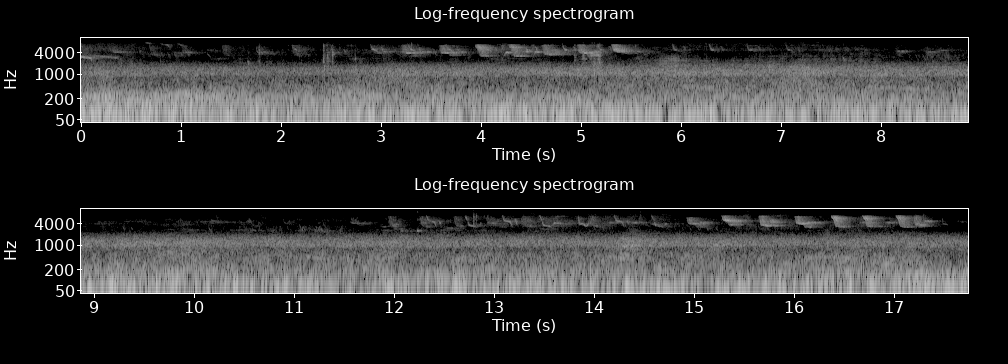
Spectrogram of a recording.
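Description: A songbird singing: a rapid run of short, high repeated notes, heard twice, about three seconds in and again near the end, over a steady low background noise.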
